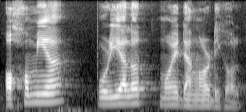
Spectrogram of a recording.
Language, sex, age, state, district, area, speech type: Assamese, male, 30-45, Assam, Jorhat, urban, spontaneous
